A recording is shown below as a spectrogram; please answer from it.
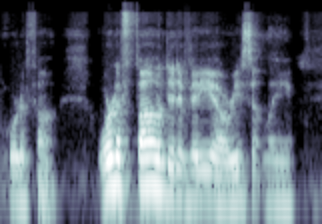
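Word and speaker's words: Ortofon: Ortophone.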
